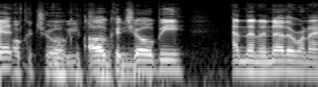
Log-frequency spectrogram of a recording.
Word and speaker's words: Okeechobee: it was okiecho how do you say it okeechobee and then another one i hadn't heard of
